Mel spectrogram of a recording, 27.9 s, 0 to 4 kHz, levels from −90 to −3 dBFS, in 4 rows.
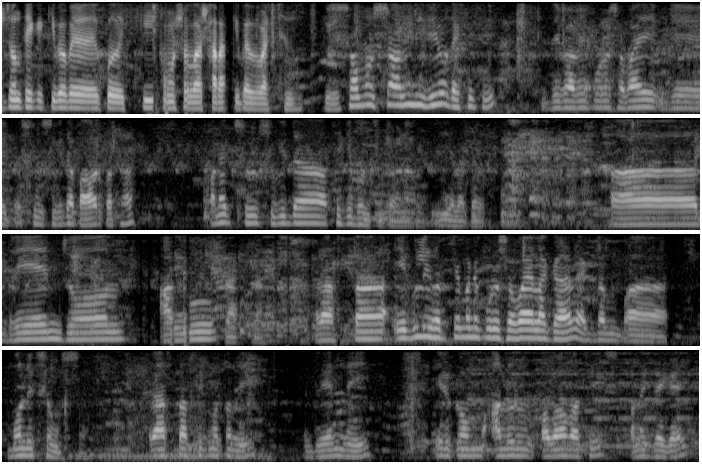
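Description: Repeated packet loss (robotic sound) hits this call audio from 1.46 to 2.98 s and again from 13.66 to 17.35 s, where dropouts of up to 49 ms are bridged by stretching the previous sound into choppy audio with pieces missing. A jitter buffer speed-up at 7.30 to 7.73 s cuts roughly 50 ms of pitch periods, so the audio briefly runs at 109% speed without changing pitch. Throughout, nothing sounds above 4 kHz, which fits a narrowband G.711 call codec.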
